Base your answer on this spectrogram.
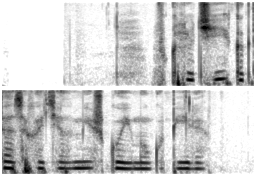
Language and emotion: Russian, neutral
